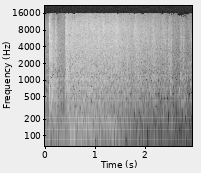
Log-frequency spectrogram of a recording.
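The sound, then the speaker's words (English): Gunfire and an explosion on a lake, fired toward a boat: sharp loud bursts at the start, then a long roaring rumble that slowly fades away. “I reached down, grabbed the bad guy's gun, aimed, and fired.”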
